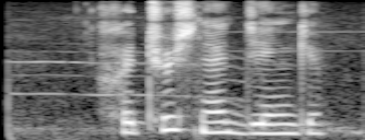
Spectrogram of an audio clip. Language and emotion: Russian, neutral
